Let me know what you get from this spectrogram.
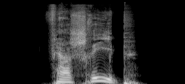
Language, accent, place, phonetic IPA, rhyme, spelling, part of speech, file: German, Germany, Berlin, [fɛɐ̯ˈʃʁiːp], -iːp, verschrieb, verb, De-verschrieb.ogg
- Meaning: first/third-person singular preterite of verschreiben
